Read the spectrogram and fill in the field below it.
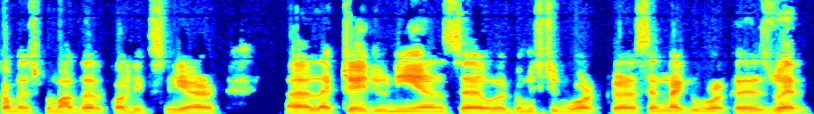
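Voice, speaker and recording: A man from Bangladesh, a migrant rights advocate, speaking haltingly with many fillers in an online meeting. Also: lowish voice, no room sound, lo-fi sound.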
